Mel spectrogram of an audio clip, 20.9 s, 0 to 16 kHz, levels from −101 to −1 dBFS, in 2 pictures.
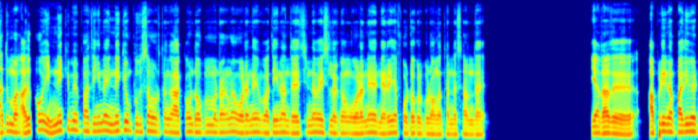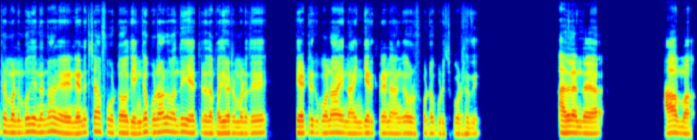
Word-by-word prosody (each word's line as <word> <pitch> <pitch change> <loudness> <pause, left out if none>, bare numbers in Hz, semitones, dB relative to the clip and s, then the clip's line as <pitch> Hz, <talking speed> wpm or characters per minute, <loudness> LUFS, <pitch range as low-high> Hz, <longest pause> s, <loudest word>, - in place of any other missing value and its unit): அது 135 +4 -2
ம 145 - +3
அது - - +4
போக 190 +1 0
இன்னைக்குமே 180 +7 -1
பார்த்தீங்கன்னா, 165 +2 -1
இன்னைக்கும் 175 +2 -1
புதுசா 155 +2 -3
ஒருத்தங்க 145 0 -4
அக்கவுண்ட் 145 +3 -2
ஓப்பன் 140 +1 -5
பண்றாங்கன்னா, 145 +2 -1
உடனே 135 +3 0
பார்த்தீங்கன்னா, 135 +2 -1
அந்த 125 -1 0
சின்ன 140 +2 -3
வயசில 135 -1 -2
இருக்கிறவங்க, 125 -1 -2
உடனே 130 +3 0 0.2
நெறைய 130 +3 0
ஃபோட்டோக்கள் 120 -1 -3
போடுவாங்க, 110 -2 -1
தன்ன 105 0 -4
சார்ந்த. 105 -1 -3 1.7
எதாவது 125 -1 +4 0.6
அப்படி 155 +5 +2
நான் 150 -3 +1
பதிவேற்றம் 150 -1 +2
பண்ணும்போது 140 +3 0
என்னன்னா, 140 +3 -1
நெ 135 - +2 0.2
நெனச்சா 140 +5 +2
ஃபோட்டோ 135 -2 -2
அது 125 - -1
எங்க 120 +5 +1
போனாலும் 150 +2 +2
வந்து 145 +1 -2
ஏத்தறது 130 -1 -1
தான், 120 - -3
பதிவேற்றம் 125 0 +1
பண்றது. 125 +1 -1 0.6
தியேட்டருக்கு 130 0 +2
போனா, 135 +2 +2 0.2
நான் 120 0 0
இங்க 125 +2 +1
இருக்கிறேன்னு 120 0 -2
அங்க 115 +1 -3
ஒரு 115 - -5
ஃபோட்டோ 120 - -5
பிடிச்சு 115 -1 -8
போடுறது. 115 0 -4 1.3
அதில 135 +1 +7
அந்த 125 -1 +2 1.3
ஆமா. 125 -3 +3
135 Hz, 155 wpm, -23 LUFS, 125-145 Hz, 1.7 s, அதில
